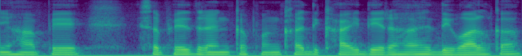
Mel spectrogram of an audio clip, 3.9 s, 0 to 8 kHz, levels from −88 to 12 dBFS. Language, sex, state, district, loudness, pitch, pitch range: Hindi, male, Jharkhand, Deoghar, -18 LUFS, 115 Hz, 110-115 Hz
